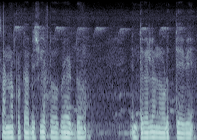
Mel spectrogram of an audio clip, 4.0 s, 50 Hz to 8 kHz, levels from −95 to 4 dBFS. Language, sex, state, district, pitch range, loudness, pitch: Kannada, male, Karnataka, Koppal, 105-110 Hz, -17 LUFS, 105 Hz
